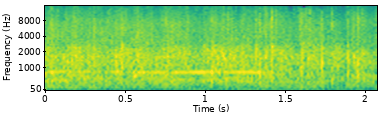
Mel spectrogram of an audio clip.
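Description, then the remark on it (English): A studio audience applauds Keith Barry, a dense, even wash of clapping at full loudness that holds for about two seconds, with a faint steady tone briefly audible through it. “Keith Barry, give him a round of applause there.”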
